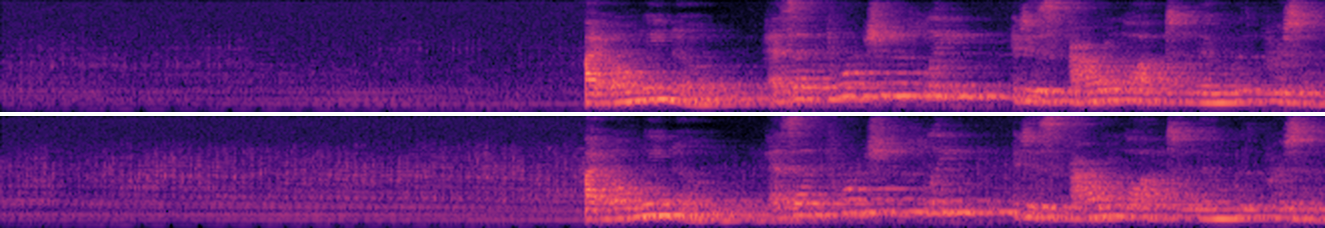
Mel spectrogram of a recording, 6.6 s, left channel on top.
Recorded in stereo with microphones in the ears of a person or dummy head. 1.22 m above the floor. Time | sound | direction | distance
2.9 | a woman speaking | 5° left (ahead or behind) | 0.8 m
